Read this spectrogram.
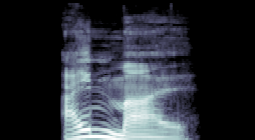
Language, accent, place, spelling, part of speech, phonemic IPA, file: German, Germany, Berlin, einmal, adverb, /ˈaɪ̯nmaːl/, De-einmal.ogg
- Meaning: 1. once, one time (one and only one time) 2. once (formerly; during some period in the past) 3. sometime (at an indefinite but stated time in the past or future)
